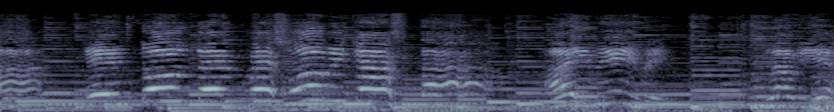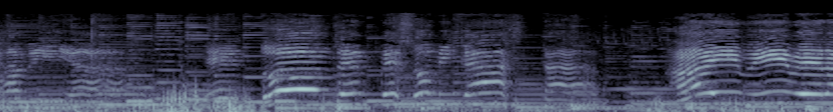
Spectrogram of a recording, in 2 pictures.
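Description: Puerto Rican seis played on the cuatro puertorriqueño and acoustic guitar: a wavering melodic line over a steady bass accompaniment, in an instrumental stretch between sung décimas.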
